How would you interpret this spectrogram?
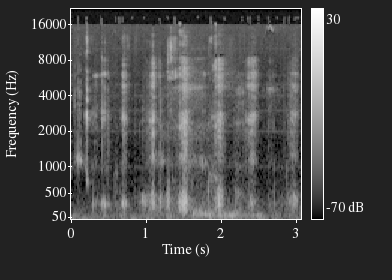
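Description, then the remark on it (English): Crunchy chewing on a seaweed-flavored Lay's potato chip with big chunks of real seaweed, with steady crackling bites repeating about every half second. No one talks over it. “That is an aggressively seaweed-flavored chip.”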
